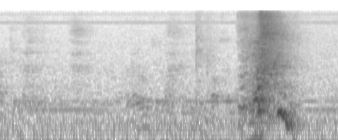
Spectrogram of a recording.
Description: Sneezy Male sneezer with a sneezing fetish deliberately sneezes uncontrollably on camera.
